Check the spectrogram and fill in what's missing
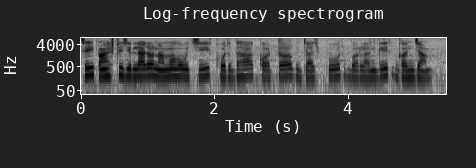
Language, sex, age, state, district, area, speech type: Odia, female, 18-30, Odisha, Subarnapur, urban, spontaneous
